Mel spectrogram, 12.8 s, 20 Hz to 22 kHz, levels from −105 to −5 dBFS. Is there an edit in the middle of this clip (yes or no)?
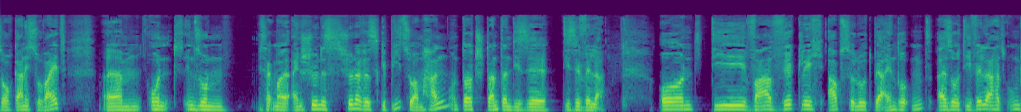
no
